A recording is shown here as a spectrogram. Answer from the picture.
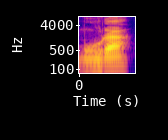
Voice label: "mura", Apatani; Household Items

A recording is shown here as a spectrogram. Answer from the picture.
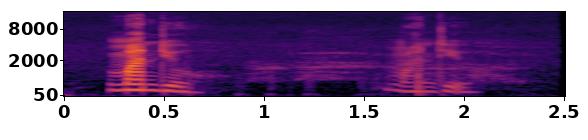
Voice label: "mandiu", Wamesa

